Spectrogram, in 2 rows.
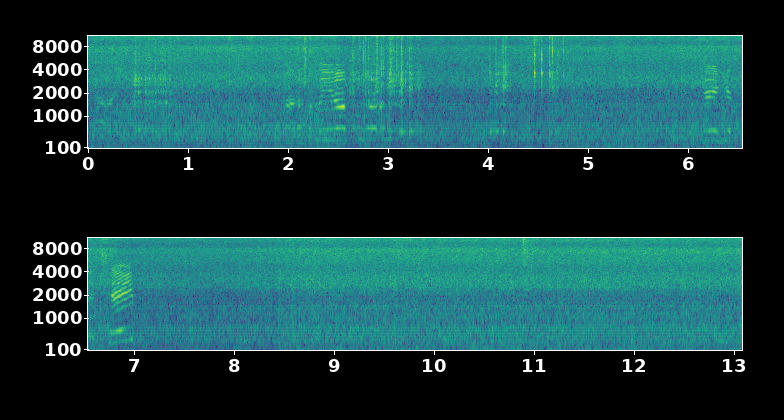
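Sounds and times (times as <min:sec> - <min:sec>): creek water rushing: 0:00.0 - 0:13.0.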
